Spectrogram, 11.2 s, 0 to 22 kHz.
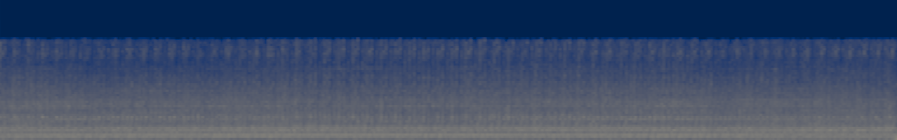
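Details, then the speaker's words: BMW X3 3.0L N57 diesel, ~250,000 km, first run after full reassembly with all typical wear parts renewed, warming up; steady even idle with smooth light clatter, no rattle or chain slap, runs quieter than before. "ja ich muss sagen läuft auf jeden Fall ruhiger als vorher"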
